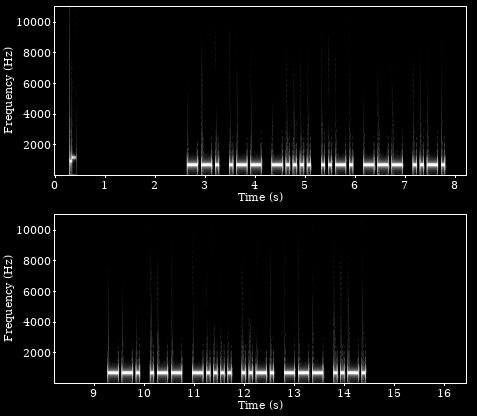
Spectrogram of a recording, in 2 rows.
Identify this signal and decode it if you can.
Morse code, heard as a keyed tone, about 17 wpm, 700 Hz. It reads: GW6FOF GW6FOF
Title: DXCC-100 Call Signs - 6 Characters - Repeated 2x - 17wpm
